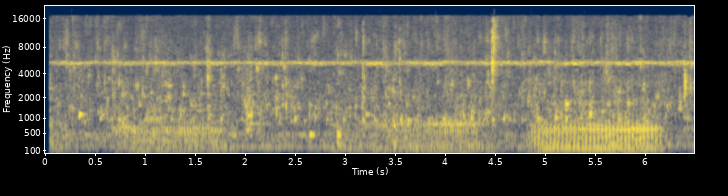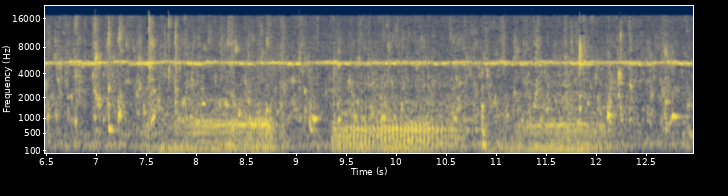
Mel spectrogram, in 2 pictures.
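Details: A sleeping Boston Terrier snores softly in slow, rasping breaths every few seconds, at about 2 am, loud enough to be heard from the next room.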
